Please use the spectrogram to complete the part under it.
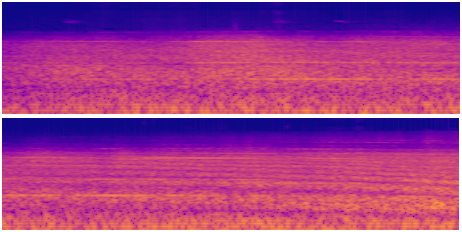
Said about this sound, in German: Eigentlich landet dieser Flieger gerade. Seinen Lärm habe ich mit dem Handy aufgenommen vor ein paar Tagen am Rande der Tappenbek. In dieser Folge soll es also um den Fluglärm in Großborstel gehen.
